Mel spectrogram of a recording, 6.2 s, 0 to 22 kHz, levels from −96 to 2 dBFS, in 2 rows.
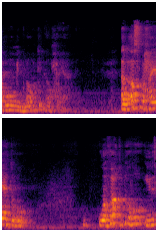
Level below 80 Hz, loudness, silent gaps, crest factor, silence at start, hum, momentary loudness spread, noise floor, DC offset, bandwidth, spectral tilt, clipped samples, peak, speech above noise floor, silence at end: -66 dBFS; -28 LUFS; none; 20 dB; 0 s; none; 21 LU; -56 dBFS; under 0.1%; 11.5 kHz; -6.5 dB/octave; under 0.1%; -10 dBFS; 28 dB; 0 s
